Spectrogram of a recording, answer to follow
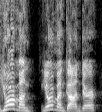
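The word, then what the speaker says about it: Jörmungandr: Now I'm going back to Thor, because strong enough to, throw planet-sized snakes, basically Jormungandr, that's the correct pronunciation.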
